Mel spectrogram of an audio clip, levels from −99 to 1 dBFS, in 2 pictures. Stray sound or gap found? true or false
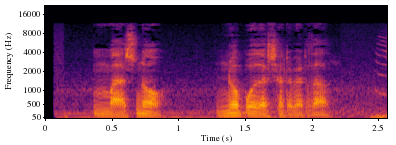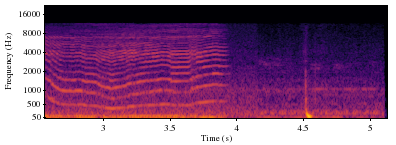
true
